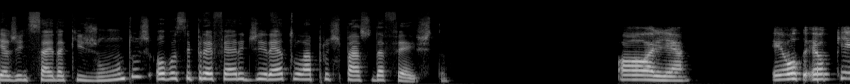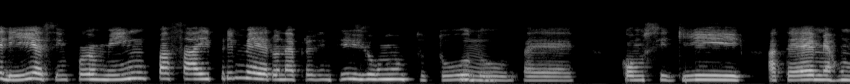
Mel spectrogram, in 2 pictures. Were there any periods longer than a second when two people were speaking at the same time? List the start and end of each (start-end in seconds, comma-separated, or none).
none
